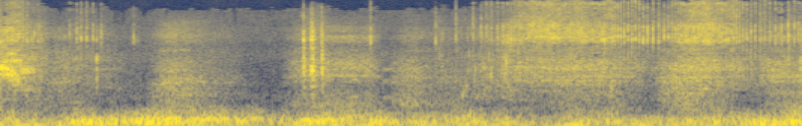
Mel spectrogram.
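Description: Low rumbling noise from a fishing kayak and its gear being handled while a hooked red drum is fought on the rod, with a few faint knocks.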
